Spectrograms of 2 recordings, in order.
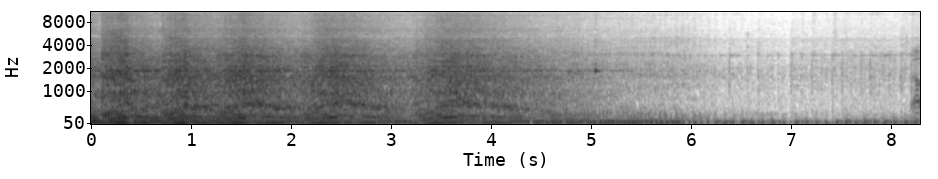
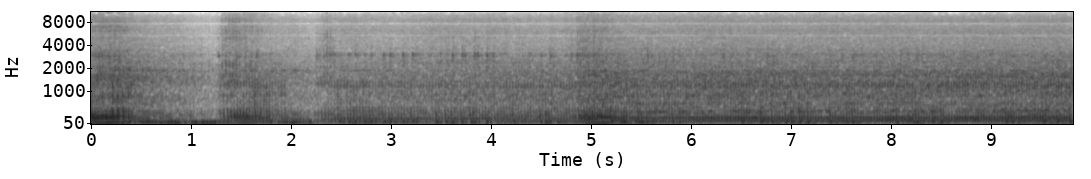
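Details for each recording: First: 1999 Polaris Sportsman 500 single, after new fuel pump, carburetor adjustment and airbox refitted: even steady thumping about 150 beats a minute, running smoothly; brand-new clutch has a slight rattle, cause unknown. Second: 1999 Polaris Sportsman 500 single-cylinder ATV after fuel pump replacement, first start on temporary tank without airbox: lumpy, uneven stumbling run instead of clean idle; rough running, carburetor adjustment planned, cause unconfirmed.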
